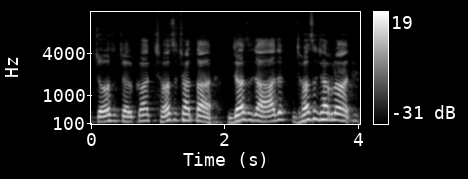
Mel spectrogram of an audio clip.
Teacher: च छ ज झ को स्पर्श संघर्षी व्यंजन कहते हैं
